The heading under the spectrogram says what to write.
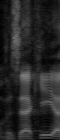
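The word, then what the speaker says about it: Visacki: Michael Vizecki, I think I'm pronouncing his name correctly, yep.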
